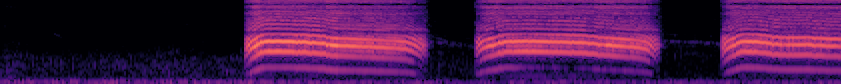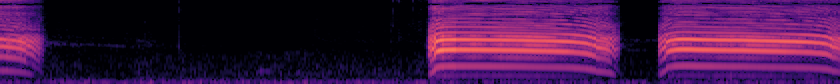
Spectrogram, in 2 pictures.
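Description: Crow call sounding five loud, close caws to imitate crows: three in a row, a pause of about two seconds, then two more, each caw a little under a second long and dropping in pitch at its end.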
